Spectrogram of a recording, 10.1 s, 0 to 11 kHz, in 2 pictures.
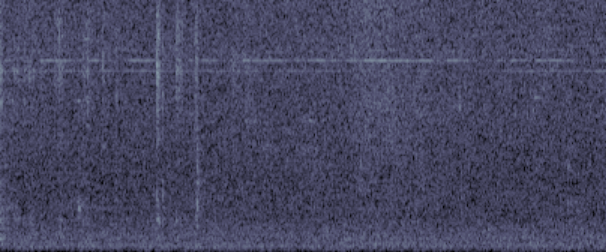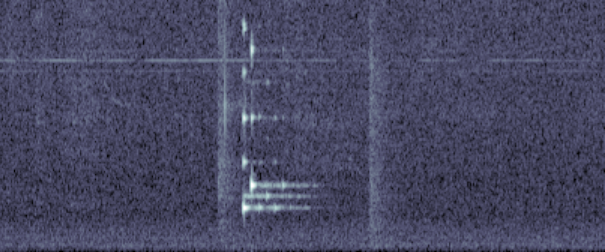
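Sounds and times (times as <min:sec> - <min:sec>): short bright chime: 0:07.1 - 0:07.6.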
